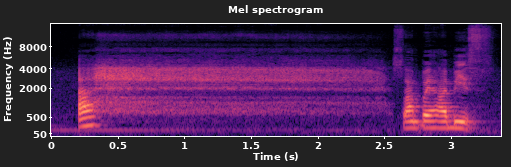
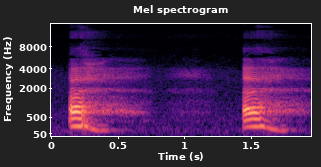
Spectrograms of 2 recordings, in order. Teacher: Kalau hak yang di tengah tenggorokan nafasnya lebih panjang.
